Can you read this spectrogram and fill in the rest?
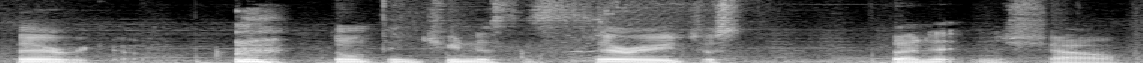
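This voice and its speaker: A man's voice: deep voice, moderate pace, dark tone. A man streaming a video game, chatting casually and muttering reactions as he plays. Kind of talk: casual live gameplay commentary. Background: game music.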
